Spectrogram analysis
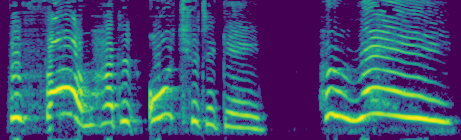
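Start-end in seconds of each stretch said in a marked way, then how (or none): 2.4-3.4 high, loud joyful cheer; excited animal cheer. Acted. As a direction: shout it like a happy farmyard crowd. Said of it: "said the animals".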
